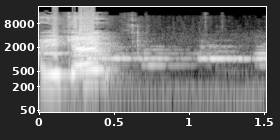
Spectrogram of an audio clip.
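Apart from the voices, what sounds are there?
ice cream van chime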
